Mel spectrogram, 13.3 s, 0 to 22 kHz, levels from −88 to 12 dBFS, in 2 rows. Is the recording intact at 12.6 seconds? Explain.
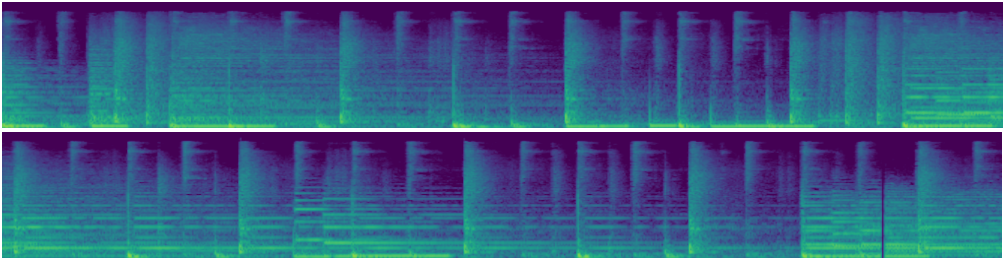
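No, not quite. There's a gap between stream segments from 12.53 to 12.56 s, just before that point. Two segments' time stamps don't meet, so the player drops in about 27 ms of silence, a hard-edged hole. Nothing is lost; the sound just resumes slightly late.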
